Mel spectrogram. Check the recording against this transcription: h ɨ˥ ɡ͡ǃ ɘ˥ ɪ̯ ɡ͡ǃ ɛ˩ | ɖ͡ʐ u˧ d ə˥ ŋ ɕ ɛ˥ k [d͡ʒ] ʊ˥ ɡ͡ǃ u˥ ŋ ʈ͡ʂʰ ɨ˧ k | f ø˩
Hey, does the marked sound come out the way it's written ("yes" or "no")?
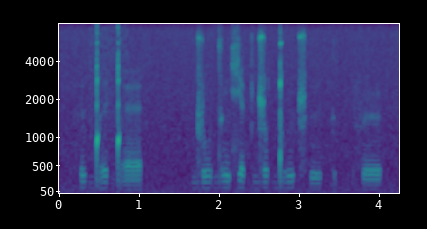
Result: no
